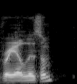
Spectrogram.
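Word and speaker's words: Raëlism: So there's something called realism, is how I'm going to pronounce it. R-A umlaut E-L-I-S-M. And it was founded in 1974 by Claude Vorilon, who would call himself Rael, R-A-E-L.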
